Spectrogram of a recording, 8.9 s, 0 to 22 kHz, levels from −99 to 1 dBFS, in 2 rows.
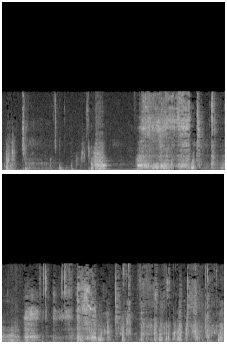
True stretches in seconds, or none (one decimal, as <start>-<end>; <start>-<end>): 0.0-1.3; 2.2-3.1; 3.8-8.9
